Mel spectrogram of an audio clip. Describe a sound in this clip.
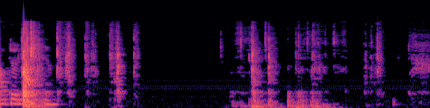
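Playing cards riffle and flap as they are shuffled.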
